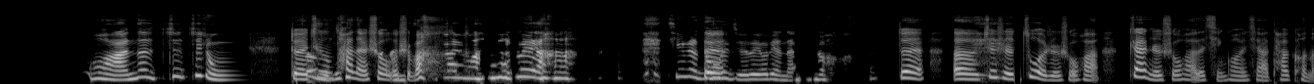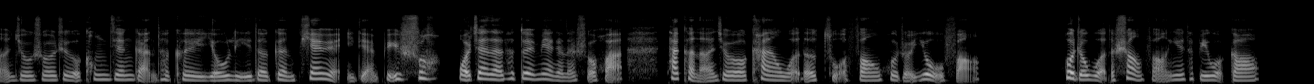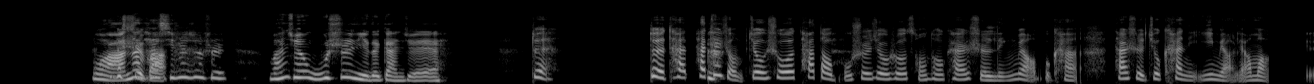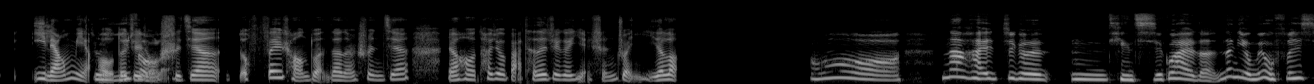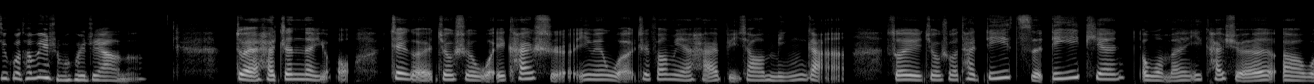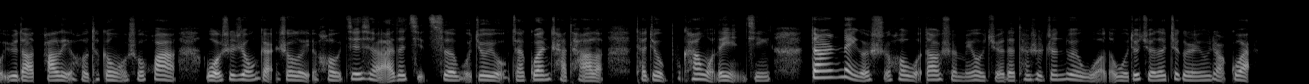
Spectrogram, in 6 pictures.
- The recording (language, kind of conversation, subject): Chinese, podcast, 当别人和你说话时不看你的眼睛，你会怎么解读？
- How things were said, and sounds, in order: other noise; laugh; laughing while speaking: "对啊， 听着都会觉得有点难受"; laugh; laughing while speaking: "对"; laugh; other background noise; laughing while speaking: "比如说"; laughing while speaking: "那是吧"; laugh; "秒" said as "毛"; lip smack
